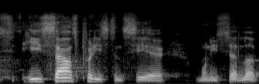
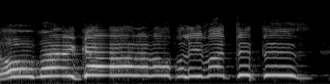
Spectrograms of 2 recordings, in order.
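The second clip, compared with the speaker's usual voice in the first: mock crying, very high, sobbing and tearful. Retelling a wife reacting on the phone: imitating a woman crying. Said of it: "and she starts crying".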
